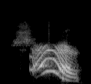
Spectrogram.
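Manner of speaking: very high, unsure little voice; mock-timid high-pitched reply; hesitant squeak. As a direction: squeak out a doubtful agreement. Acting out her unsure agreement.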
